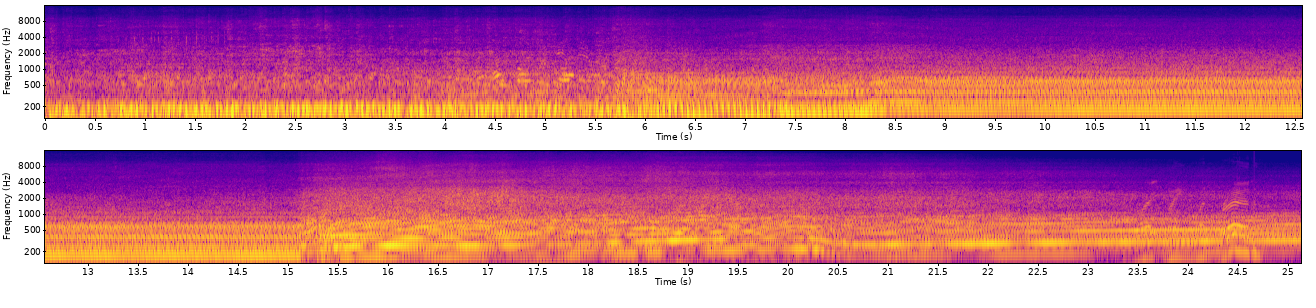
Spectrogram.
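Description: A Nissan Skyline GTS-T drag racing car at a motorsports park revs hard and accelerates, its engine note climbing through gear changes in a loud, sustained roar over roughly twenty-five seconds, with a commentator talking throughout.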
